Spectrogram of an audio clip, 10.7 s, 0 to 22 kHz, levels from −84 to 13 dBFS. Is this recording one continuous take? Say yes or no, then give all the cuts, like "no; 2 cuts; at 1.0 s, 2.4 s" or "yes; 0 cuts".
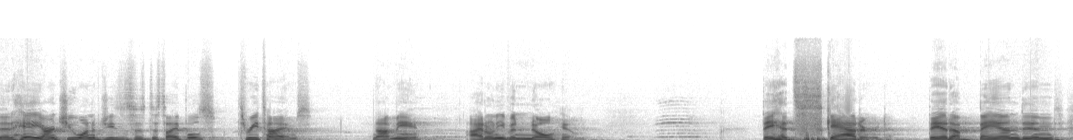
yes; 0 cuts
